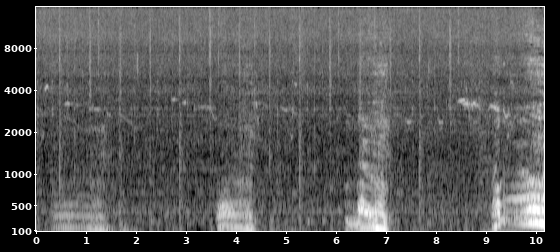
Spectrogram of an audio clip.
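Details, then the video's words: A male lion gives deep, rumbling roars in a series of low, harmonic bursts every few seconds, proclaiming territory to other lions and locating pride members such as his absent partner. "Lion Roar Sound"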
